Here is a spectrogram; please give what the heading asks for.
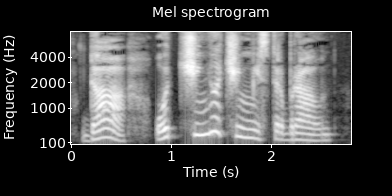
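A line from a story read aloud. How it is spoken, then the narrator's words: Exclaimed. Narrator (Russian): воскликнул Паддингтон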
